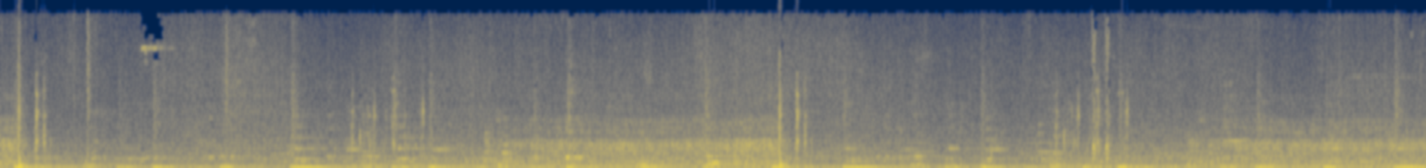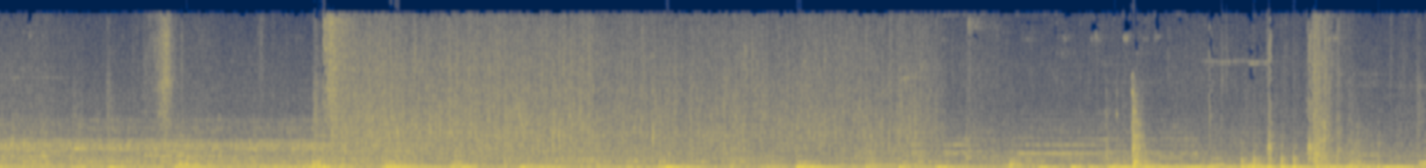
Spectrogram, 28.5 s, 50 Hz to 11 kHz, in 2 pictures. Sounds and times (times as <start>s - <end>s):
Music: 0.0s - 28.5s.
